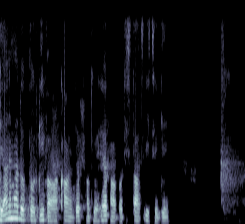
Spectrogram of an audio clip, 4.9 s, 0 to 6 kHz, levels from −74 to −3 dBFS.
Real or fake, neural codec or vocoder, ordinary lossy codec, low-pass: fake; vocoder, 22.05 kHz, 80 mel bands, Vocos; none; 5.4 kHz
